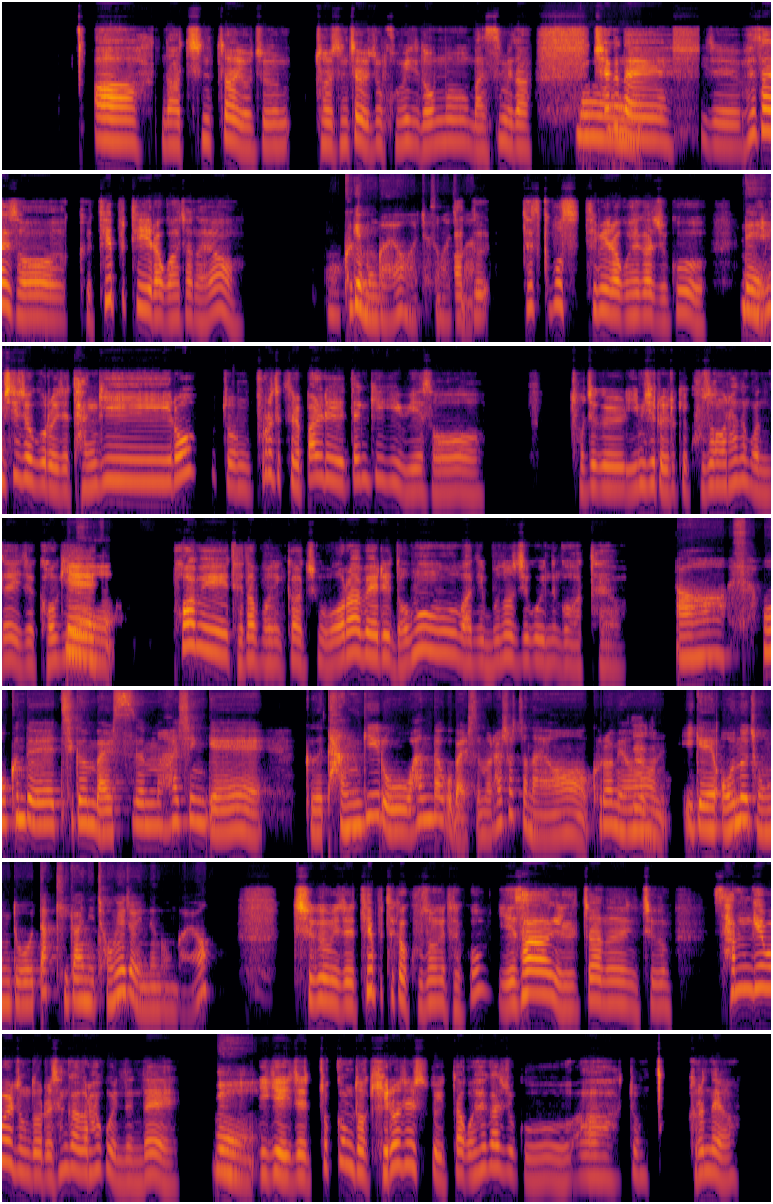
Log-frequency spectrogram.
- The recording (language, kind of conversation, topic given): Korean, advice, 회사와 가정 사이에서 균형을 맞추기 어렵다고 느끼는 이유는 무엇인가요?
- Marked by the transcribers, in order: lip smack; teeth sucking; in English: "TFT라고"; in English: "태스크 포스"; other background noise; in English: "TFT가"; tsk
